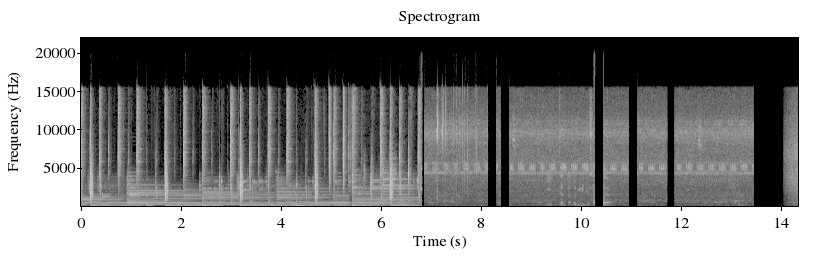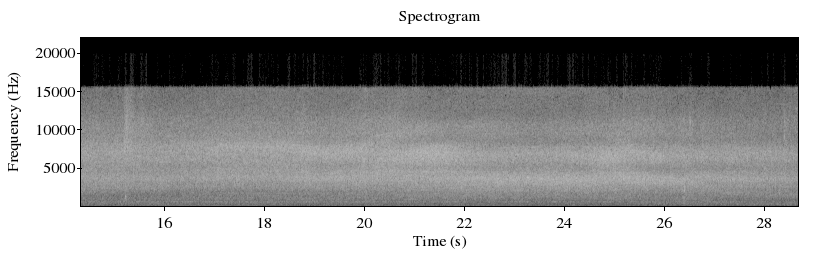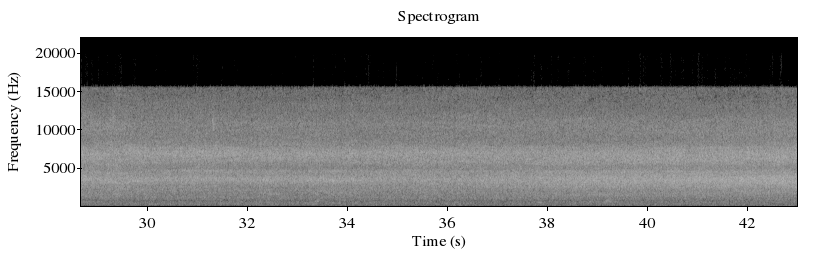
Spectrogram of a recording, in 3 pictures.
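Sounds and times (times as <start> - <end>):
rushing water: 0.0 - 0.3, 14.0 - 43.0
high insect drone: 6.9 - 13.5, 14.1 - 43.0.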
